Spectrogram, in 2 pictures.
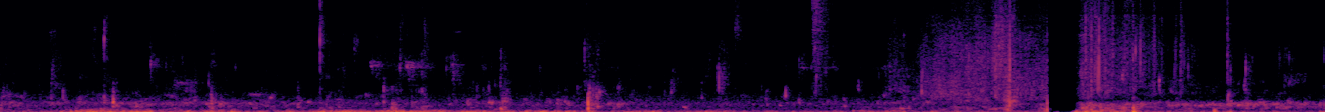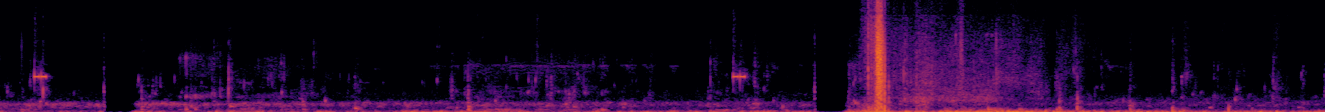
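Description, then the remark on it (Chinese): Water of Kunming Lake at the Summer Palace lapping softly in a low, steady wash on a very foggy day, with irregular small splashes and a brief louder surge near the end. No one speaks. “能听见昆明湖的水声吗？”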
